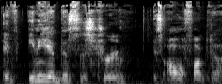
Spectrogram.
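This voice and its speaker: A man with a Southern accent talks at a moderate pace in an animated tone with lively intonation. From US South. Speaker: reaction video creator. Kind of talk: casual reaction commentary. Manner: casual, halting with fillers.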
